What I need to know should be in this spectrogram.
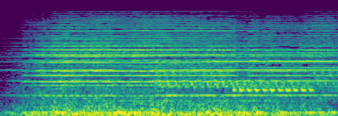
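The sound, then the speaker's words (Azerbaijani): Car horns honk for a wedding in Yerevan. One loud, sustained, brassy blast holds steady for several seconds, and a rapidly pulsing horn joins in over the second half. “avtomobil siqnalları Haykü ilə Yerevan sakinlərini şəhərdə toy olmasaq da xəbərdar edir”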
